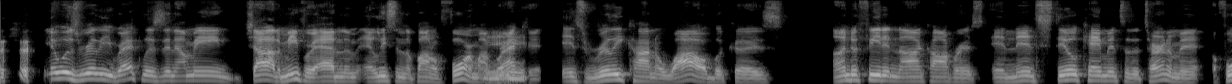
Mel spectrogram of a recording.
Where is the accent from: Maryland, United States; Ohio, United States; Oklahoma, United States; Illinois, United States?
Maryland, United States; Baltimore; I'm from Baltimore. We grew up talking trash, shooting, playing ball outside.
